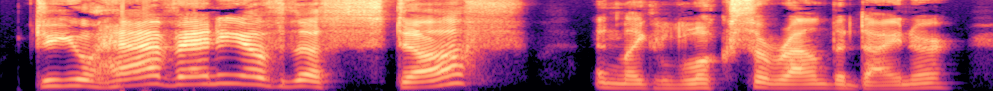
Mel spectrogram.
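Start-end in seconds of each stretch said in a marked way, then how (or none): 0.2-2.6 loud, slow, raised, announcing voice. Retelling what a man named Mo said in a diner, retelling a loud remark. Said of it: "says really loudly".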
